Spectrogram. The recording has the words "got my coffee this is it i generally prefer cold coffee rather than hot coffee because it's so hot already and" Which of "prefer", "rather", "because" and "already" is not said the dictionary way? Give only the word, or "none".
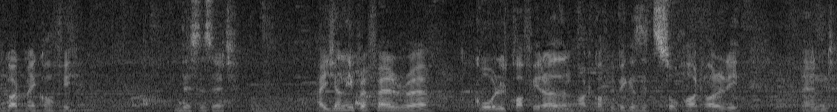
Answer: rather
